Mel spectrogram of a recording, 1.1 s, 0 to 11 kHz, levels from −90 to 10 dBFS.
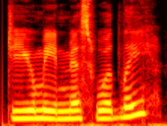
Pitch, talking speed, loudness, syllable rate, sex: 225 Hz, 270 wpm, -13 LUFS, 6.2 syllables/s, female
